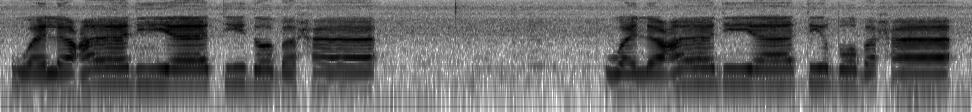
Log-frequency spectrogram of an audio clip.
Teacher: Di situ ada huruf ba di tengah lafal. Nah, kita membacanya dengan pantulan sedang, kemudian melebur pada huruf selanjutnya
